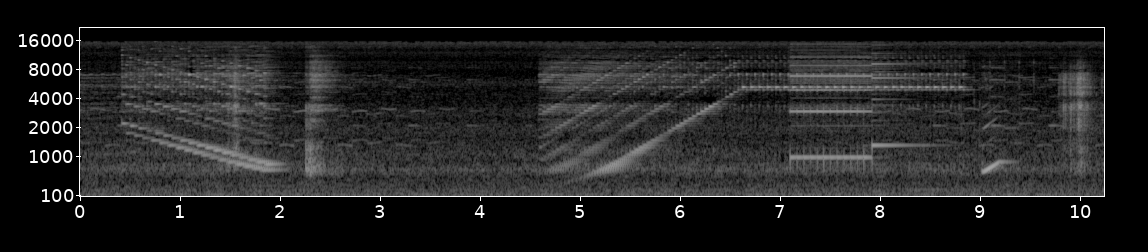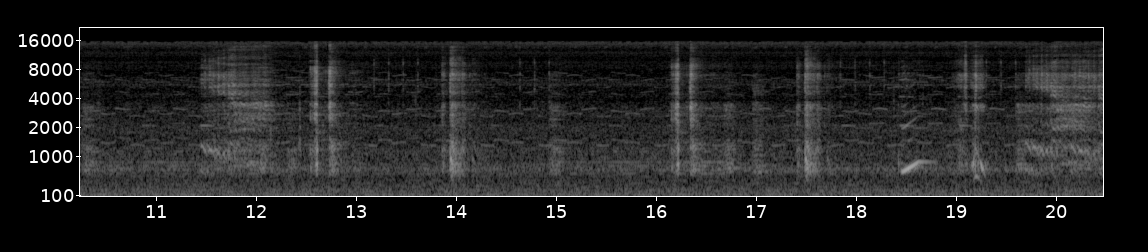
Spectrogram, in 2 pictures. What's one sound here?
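A handheld game plays quick electronic beeps, sweeps and chimes.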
